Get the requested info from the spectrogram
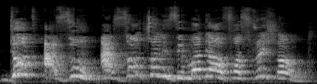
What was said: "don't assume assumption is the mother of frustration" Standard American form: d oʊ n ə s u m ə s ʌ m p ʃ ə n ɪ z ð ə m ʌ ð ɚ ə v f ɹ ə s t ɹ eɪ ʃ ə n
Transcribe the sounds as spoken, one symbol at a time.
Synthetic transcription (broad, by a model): d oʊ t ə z u m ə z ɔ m ʃ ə n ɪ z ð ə m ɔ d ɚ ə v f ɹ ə s t ɹ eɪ ʃ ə n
